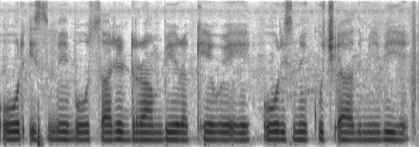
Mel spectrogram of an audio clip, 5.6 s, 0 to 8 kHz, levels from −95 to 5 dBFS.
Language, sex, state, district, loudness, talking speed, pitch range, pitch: Hindi, male, Uttar Pradesh, Saharanpur, -15 LUFS, 160 wpm, 150-160 Hz, 155 Hz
